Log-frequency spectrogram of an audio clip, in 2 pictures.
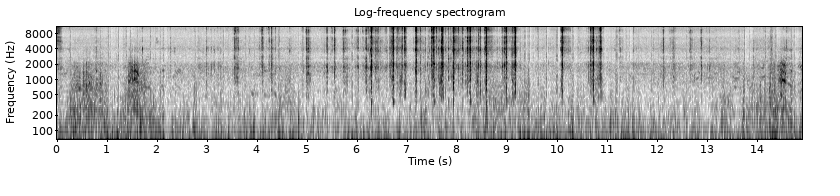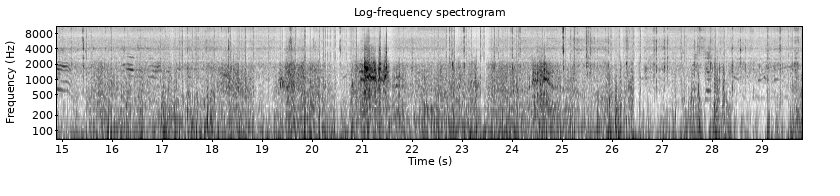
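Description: Heavy rumble of wind and handling on a body-worn camera microphone while the wearer runs. A quick series of sharp clicks comes from about a quarter of the way in until nearly halfway through.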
